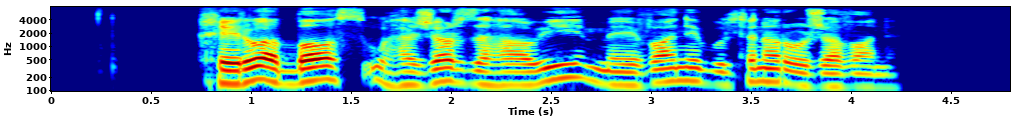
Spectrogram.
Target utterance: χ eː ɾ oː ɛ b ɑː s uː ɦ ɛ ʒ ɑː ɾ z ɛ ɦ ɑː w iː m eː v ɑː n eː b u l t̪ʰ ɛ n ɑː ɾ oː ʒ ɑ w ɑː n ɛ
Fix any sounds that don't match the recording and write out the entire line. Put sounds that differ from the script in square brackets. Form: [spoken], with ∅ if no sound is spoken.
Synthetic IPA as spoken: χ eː ɾ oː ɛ b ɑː s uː ɦ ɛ ʒ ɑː ɾ z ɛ ɦ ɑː w iː m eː v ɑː n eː b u l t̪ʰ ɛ n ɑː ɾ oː ʒ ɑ [v] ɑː n ɛ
